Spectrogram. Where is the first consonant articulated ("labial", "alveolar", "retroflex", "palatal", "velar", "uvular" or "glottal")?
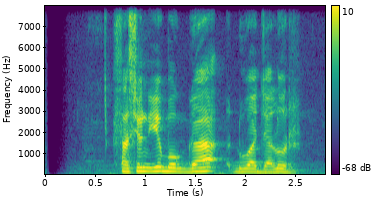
alveolar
